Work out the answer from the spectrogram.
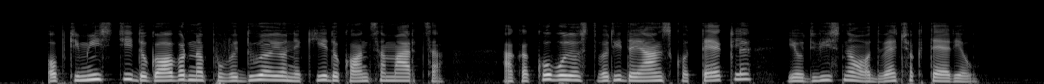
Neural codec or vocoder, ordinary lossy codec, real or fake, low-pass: none; none; real; 7.2 kHz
